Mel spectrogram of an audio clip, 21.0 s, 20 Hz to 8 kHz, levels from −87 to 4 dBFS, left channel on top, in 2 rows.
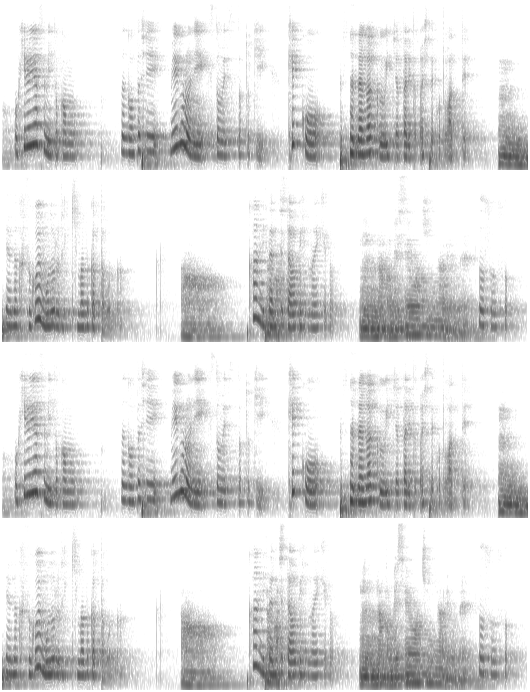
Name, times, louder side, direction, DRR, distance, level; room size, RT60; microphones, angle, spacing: voice 1, 0.3-1.5 2.4-4.5 5.1-5.2 5.7-6.3 7.0-9.3 10.6-12.8 15.5-17.0 20.1-20.6, equal, 5° left, 7 dB, 0.4 m, -31 dB
voice 2, 9.9-10.6 14.1-14.8 15.8-16.1 17.7-19.8, right 1 dB, 65° right, 1 dB, 1.8 m, -31 dB
10.0 x 7.8 x 5.7 m, 1.3 s
head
